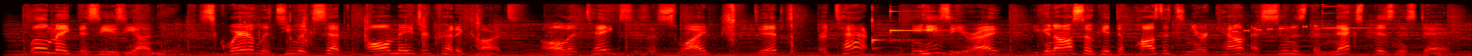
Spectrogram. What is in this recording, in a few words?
commercial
